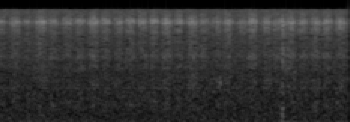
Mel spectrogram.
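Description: Faint pencil graphite rubbing on drawing paper, over a steady background hiss.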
